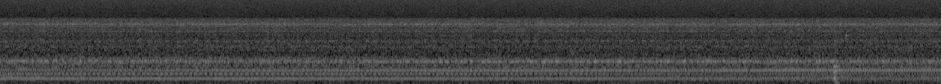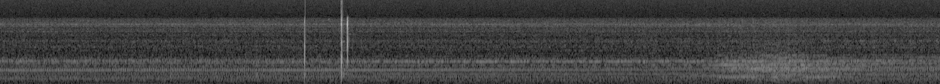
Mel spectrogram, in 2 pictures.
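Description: Microwave oven running with a steady hum, an egg heating inside. A few sharp clicks break in: one in the middle and a louder pair about two-thirds of the way through.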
